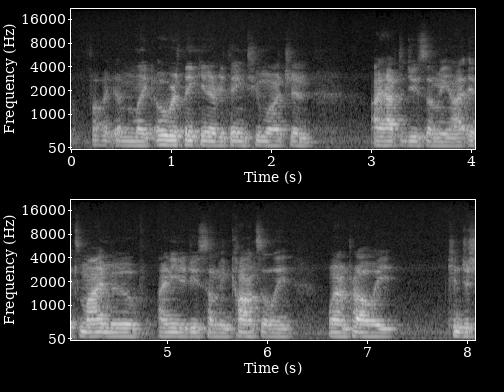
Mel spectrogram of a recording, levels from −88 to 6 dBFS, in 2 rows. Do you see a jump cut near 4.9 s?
no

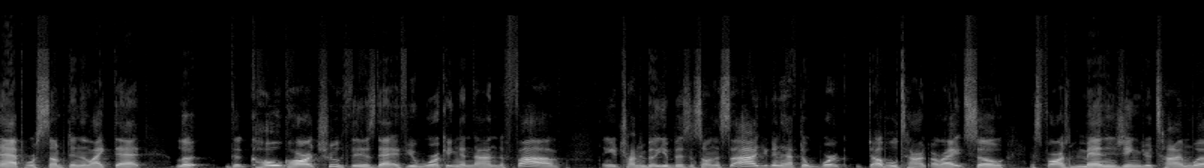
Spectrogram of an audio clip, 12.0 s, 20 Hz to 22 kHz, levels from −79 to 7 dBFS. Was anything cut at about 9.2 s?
yes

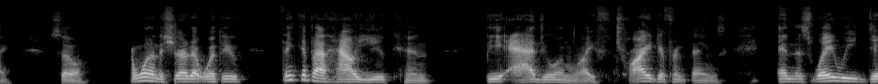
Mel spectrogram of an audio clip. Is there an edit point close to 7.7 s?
no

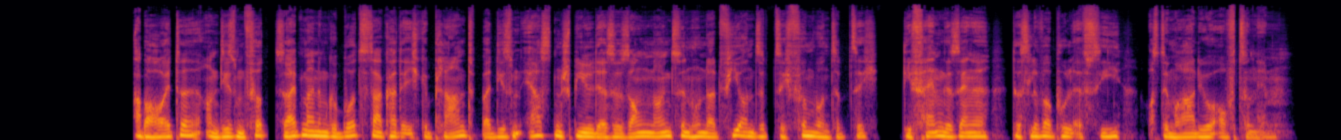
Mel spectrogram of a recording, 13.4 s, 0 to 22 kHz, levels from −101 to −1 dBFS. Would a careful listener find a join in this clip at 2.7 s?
yes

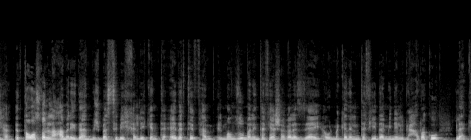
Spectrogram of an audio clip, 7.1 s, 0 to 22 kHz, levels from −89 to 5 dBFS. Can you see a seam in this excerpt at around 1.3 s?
no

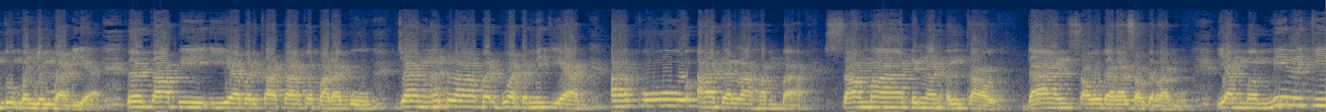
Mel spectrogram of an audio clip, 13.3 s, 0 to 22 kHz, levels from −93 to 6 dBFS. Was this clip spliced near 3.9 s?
no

